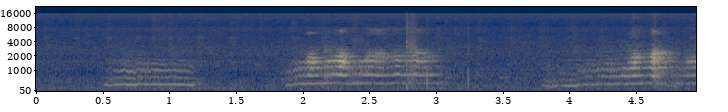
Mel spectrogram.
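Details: Domestic cat in heat yowling while being massaged to calm it: three long, drawn-out, richly harmonic wails, each rising then holding steady, separated by short pauses, with quiet room noise underneath.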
